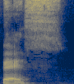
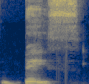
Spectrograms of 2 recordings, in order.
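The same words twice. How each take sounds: First: The vowel does not rhyme with case. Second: The vowel rhymes with the word case. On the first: It names a kind of fish. "It's like bass" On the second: It names the largest string instrument. "bass rhymes with case"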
